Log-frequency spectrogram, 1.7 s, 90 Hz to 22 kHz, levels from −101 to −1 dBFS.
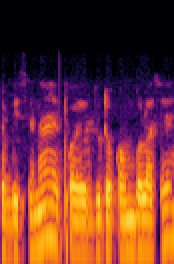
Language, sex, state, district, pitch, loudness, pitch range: Bengali, male, West Bengal, Jalpaiguri, 115 Hz, -17 LUFS, 115-130 Hz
